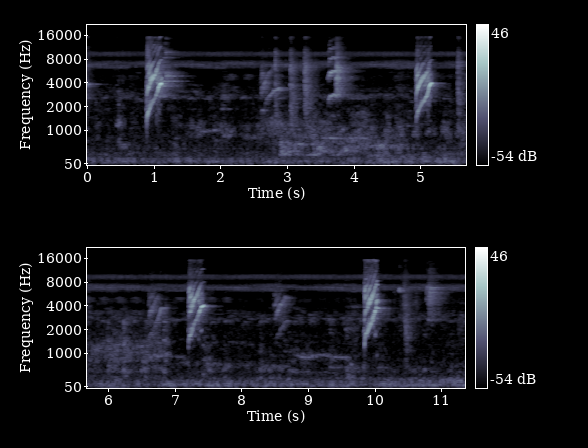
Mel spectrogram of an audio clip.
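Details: Female canary calling a male, a lure to get male canaries singing: steep rising whip-like calls about every two to three seconds, short chirps between them, and a brief soft rustling noise early on.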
